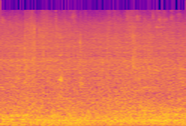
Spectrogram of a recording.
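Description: Passenger coaches rolling slowly past a station platform, with a steady low rumble of wheels on rails.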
